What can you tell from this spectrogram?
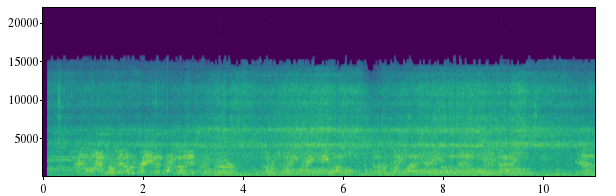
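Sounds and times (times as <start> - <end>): motorcycle engines revving: 0.1 - 11.0.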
